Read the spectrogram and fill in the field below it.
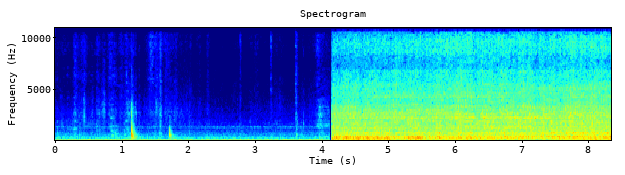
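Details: Cummins diesel in a Freightliner truck that wouldn't start, after a new fuel pump is fitted and fuel is sent to the rail: quiet clicks, then it catches and settles into a steady, even idle with no misses or knocks.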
